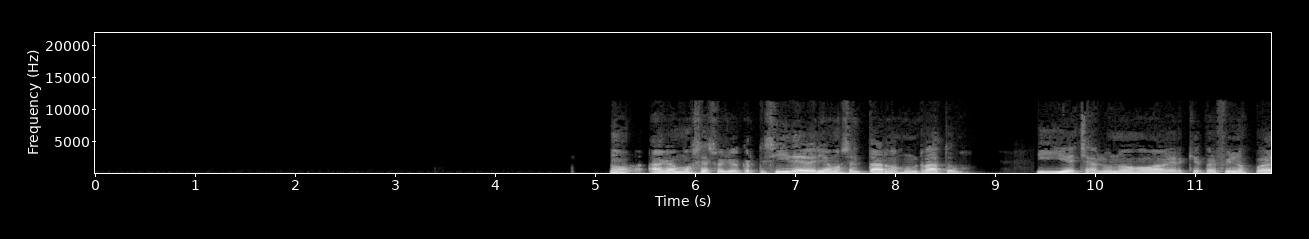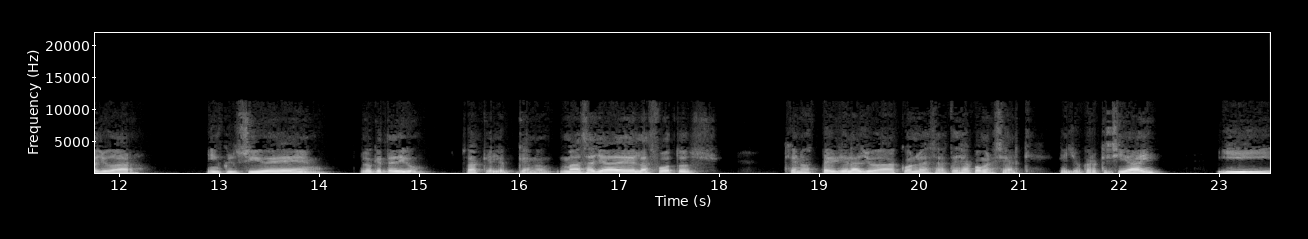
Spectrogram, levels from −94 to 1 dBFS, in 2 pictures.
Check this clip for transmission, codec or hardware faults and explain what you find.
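Two faults are present: codec damage across the whole speech clip, and three brief dropouts patched over by the decoder.

The low-delay AAC compression is most likely AAC-ELD at a low rate, fitting about 32 kbps. Its short frames can't resolve pitch harmonics finely and leave few bits per frame, so the voice sounds rough and grainy throughout, with noise filling the gaps between harmonics and a thin, synthetic-sounding top band.

AAC frame loss with concealment occurs at 11.17 s and 19.17 s, each about 20 ms long, and at 21.89 to 21.95 s, about 40 ms. When a frame goes missing, the decoder rebuilds it from the last good spectrum, so each spot becomes a smeared, noisy or phasey blip rather than a hard gap.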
